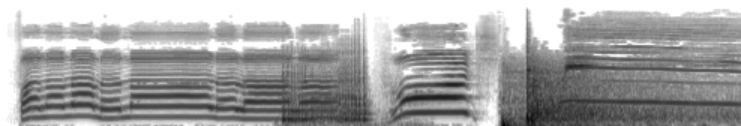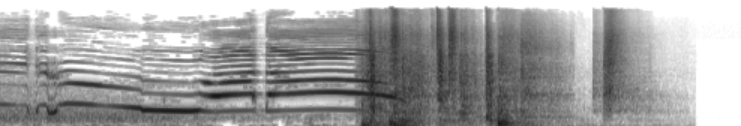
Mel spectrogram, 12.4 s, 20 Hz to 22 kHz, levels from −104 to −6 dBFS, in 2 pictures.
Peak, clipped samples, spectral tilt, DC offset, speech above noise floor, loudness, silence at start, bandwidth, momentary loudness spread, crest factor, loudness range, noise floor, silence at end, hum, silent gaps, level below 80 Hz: 0 dBFS; under 0.1%; -3 dB/octave; under 0.1%; 44 dB; -22 LUFS; 0.15 s; 16 kHz; 13 LU; 22 dB; 6 LU; -73 dBFS; 0.85 s; none; none; -36 dBFS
